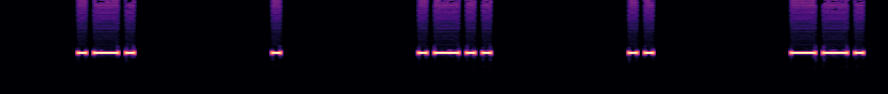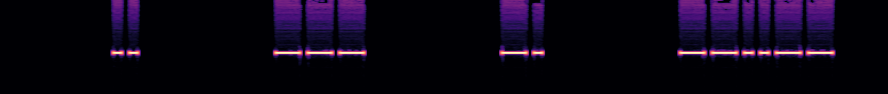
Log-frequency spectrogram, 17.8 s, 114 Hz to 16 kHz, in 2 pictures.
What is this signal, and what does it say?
Morse code, heard as a keyed tone, about 15 wpm, spaced as for 5 wpm, 1000 Hz. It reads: RELIGION,
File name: qotdfiles / 5wpm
